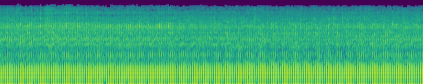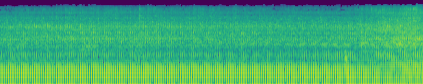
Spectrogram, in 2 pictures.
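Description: A string trimmer engine idles with a steady hum.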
